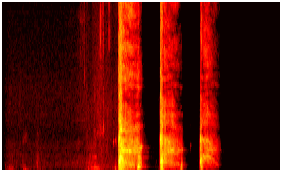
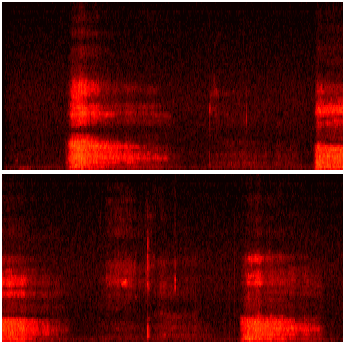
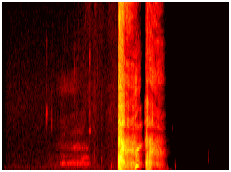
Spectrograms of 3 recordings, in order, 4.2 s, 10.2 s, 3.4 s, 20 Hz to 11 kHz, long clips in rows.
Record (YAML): three_cough_length: 4.2 s
three_cough_amplitude: 32768
three_cough_signal_mean_std_ratio: 0.28
exhalation_length: 10.2 s
exhalation_amplitude: 4382
exhalation_signal_mean_std_ratio: 0.51
cough_length: 3.4 s
cough_amplitude: 32768
cough_signal_mean_std_ratio: 0.26
survey_phase: beta (2021-08-13 to 2022-03-07)
age: 18-44
gender: Male
wearing_mask: 'No'
symptom_runny_or_blocked_nose: true
smoker_status: Current smoker (1 to 10 cigarettes per day)
respiratory_condition_asthma: false
respiratory_condition_other: false
recruitment_source: REACT
submission_delay: 1 day
covid_test_result: Negative
covid_test_method: RT-qPCR
influenza_a_test_result: Negative
influenza_b_test_result: Negative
